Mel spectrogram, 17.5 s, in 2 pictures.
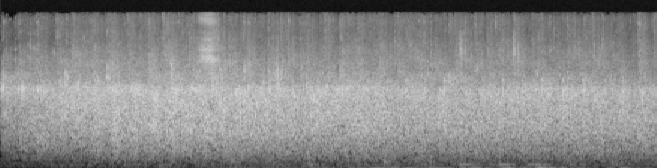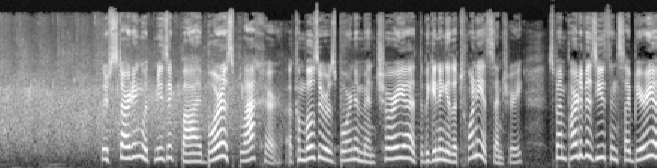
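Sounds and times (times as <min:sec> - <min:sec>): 
audience applause welcoming a trombone, trumpet and piano trio to the stage: 0:00.0 - 0:12.6
speech: 0:10.1 - 0:17.5.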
